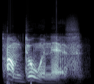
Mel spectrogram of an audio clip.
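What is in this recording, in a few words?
radio bot response attacking; player vo; Counter Strike Model Pack; CS:GO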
